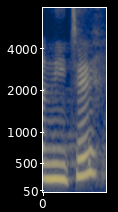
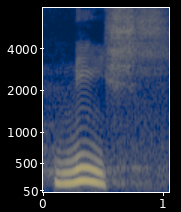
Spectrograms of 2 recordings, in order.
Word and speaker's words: नीश: हिंदी वाला नीचे नहीं दिस इज नीश। इसमें भी सी एच जो है वो इ के साथ मिलके चे वाली साउंड नहीं श वाली साउंड लाते हैं। नीश। माय नीश is English speaking.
